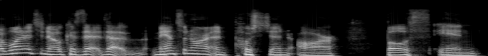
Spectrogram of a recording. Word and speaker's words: Manzanar: And you focus in particular on Manzanar and Poston.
